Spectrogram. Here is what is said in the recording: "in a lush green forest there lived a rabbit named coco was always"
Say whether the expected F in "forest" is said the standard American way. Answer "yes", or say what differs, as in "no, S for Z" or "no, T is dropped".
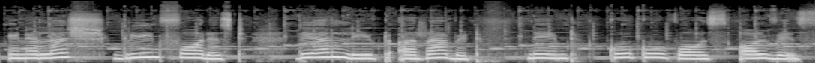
yes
